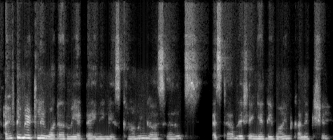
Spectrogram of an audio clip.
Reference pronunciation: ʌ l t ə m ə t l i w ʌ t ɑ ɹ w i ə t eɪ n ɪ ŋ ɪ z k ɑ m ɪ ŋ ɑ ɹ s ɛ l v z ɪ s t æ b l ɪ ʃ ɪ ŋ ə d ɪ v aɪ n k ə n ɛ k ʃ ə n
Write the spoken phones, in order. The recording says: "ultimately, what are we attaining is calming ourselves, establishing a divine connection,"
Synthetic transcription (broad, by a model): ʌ l t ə m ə t l i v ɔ t ɑ ɹ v i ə t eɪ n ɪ ŋ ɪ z k ɑ m ɪ ŋ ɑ ɹ s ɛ l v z ɪ s t æ b l ɪ ʃ ɪ ŋ ə d ɪ v aɪ n k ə n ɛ k ʃ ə n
